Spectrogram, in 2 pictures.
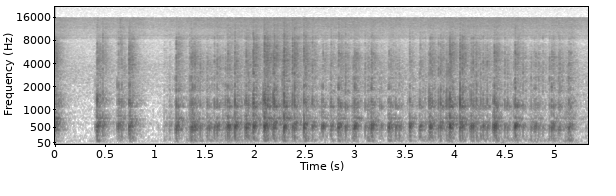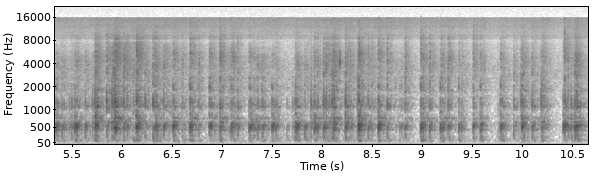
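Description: Long nails on both hands rapidly scratch and tap the lower half of a closed, solid hardcover book with a textured maroon cover resting on purple fabric. The result is a dense, continuous stream of dry clicks and scratchy rasps with a hollow midrange tone and very little low end, broken by a few brief pauses.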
